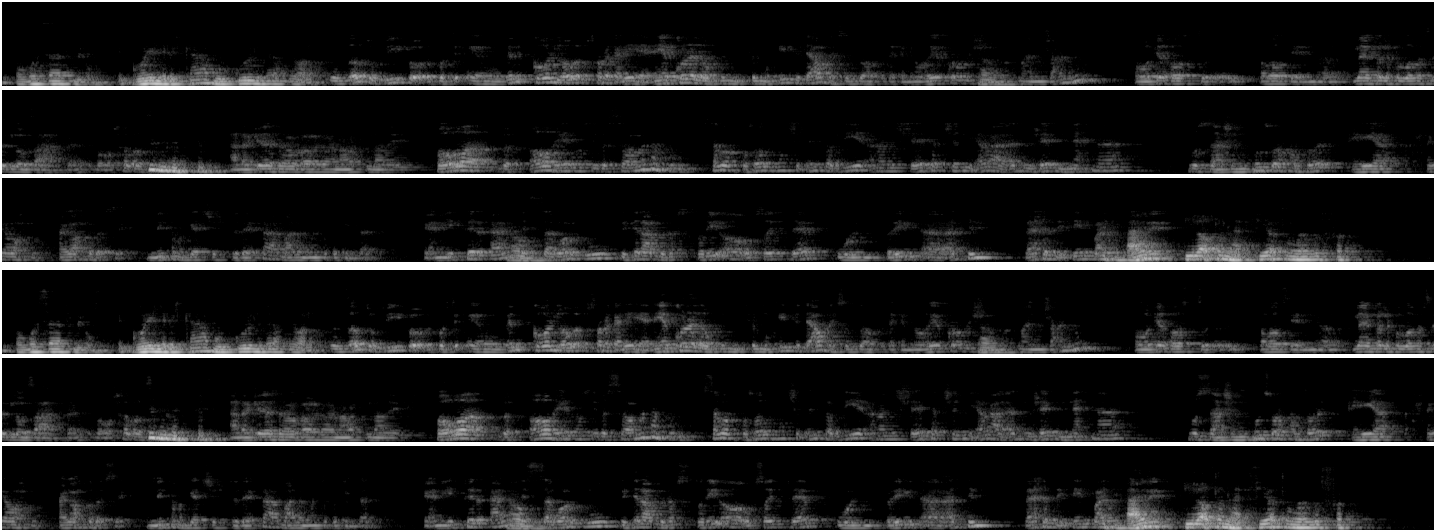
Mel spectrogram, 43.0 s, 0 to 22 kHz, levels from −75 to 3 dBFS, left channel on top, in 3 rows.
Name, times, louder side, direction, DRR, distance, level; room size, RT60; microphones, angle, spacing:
voice 1, 0.0-3.1 9.8-10.0 15.8-16.4 33.7-33.9 39.6-40.1 40.5-42.0, right 1 dB, 60° right, -2 dB, 2.2 m, -25 dB
voice 2, 3.3-10.9 11.3-16.1 16.6-18.3 18.7-25.5 26.2-28.2 28.6-32.3 32.9-38.5 38.9-40.2, equal, 40° right, -5 dB, 1.9 m, -37 dB
16.5 x 7.7 x 3.0 m, 0.69 s
head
